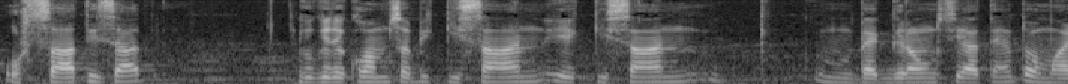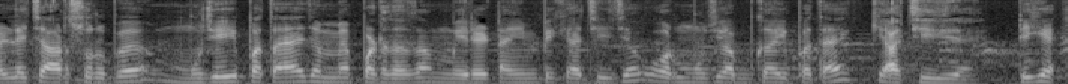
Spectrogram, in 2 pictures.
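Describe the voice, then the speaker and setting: Higher-pitched man, noisy recording. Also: steady tone, brisk. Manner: earnest, repetitive, insistent, with frequent check-in tags. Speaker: exam guidance YouTuber. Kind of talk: informal advice talk to students. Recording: clear ambient background noise.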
